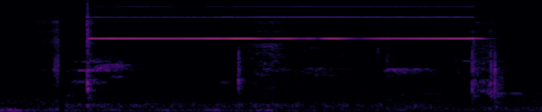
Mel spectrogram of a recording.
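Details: Digital multimeter in continuity (buzzer) mode testing a fuse: a steady high beep of about three seconds between probe clicks shows the fuse conducts and is good.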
